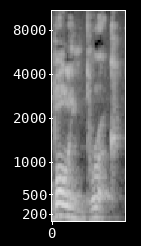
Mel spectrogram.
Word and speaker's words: Bolingbroke: Then, Bolingbroke, it's pronounced Bolingbroke, actually, as low as to thy heart through the false passage of thy throat thou liest.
